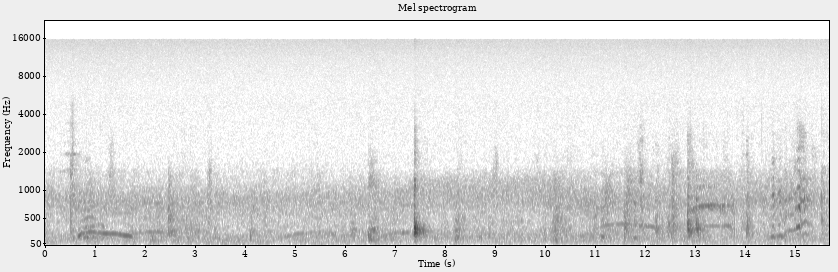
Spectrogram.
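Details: Herd of thirteen goats with their buck at Al-Arfa, Taif, several overlapping low, wavering bleats rising and falling through the recording, with soft thuds and rustling between calls.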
